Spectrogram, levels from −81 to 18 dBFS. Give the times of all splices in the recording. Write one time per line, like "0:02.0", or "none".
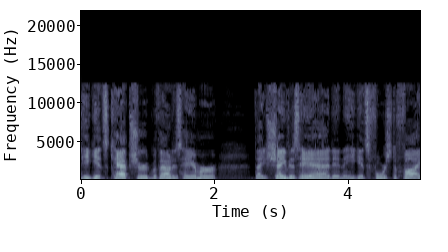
none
